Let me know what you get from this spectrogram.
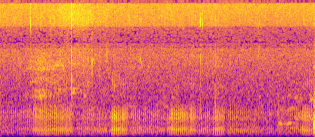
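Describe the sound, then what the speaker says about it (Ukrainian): A cat purrs softly, close by, in a faint continuous rhythmic rumble that rises and falls in regular pulses against a quiet background. "Ой, мурчить."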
